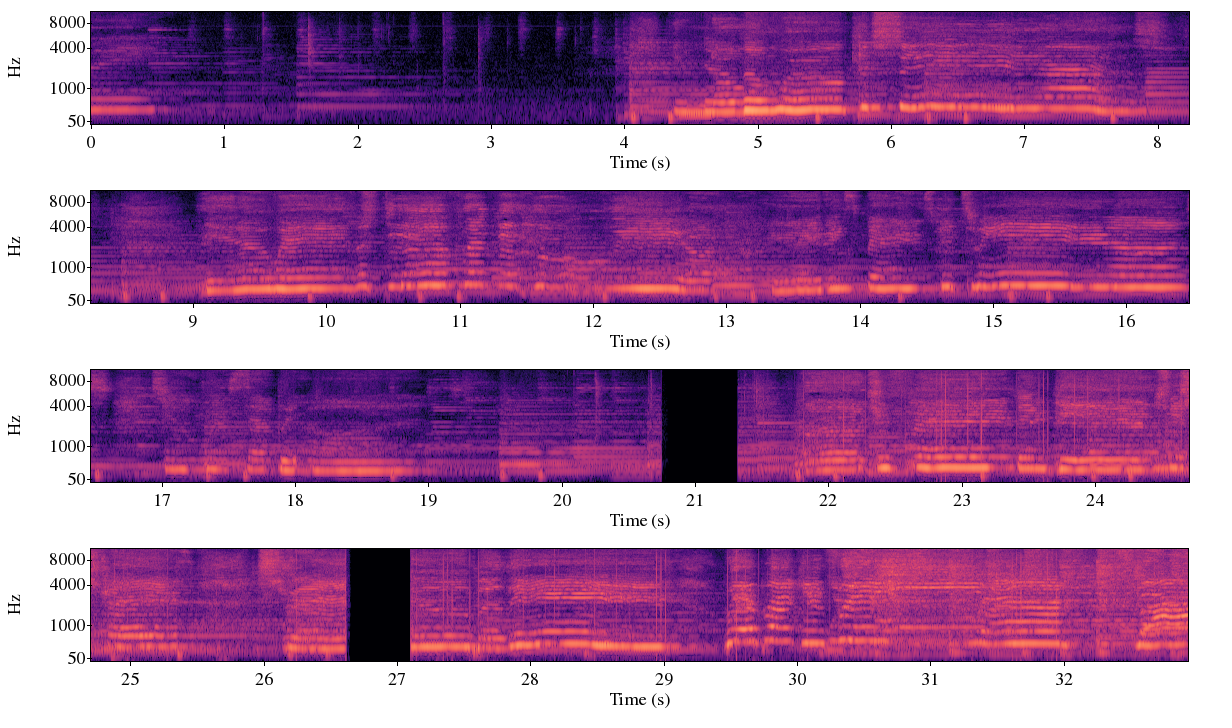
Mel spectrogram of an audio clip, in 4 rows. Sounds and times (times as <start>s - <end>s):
Music: 0.0s - 20.8s, 21.4s - 32.9s.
